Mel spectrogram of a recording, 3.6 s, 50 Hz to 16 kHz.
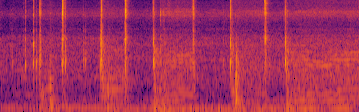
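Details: Maruti Suzuki Alto 800 power window after the switch contact was repaired, ignition on: clicks from the switch, then a smooth, even motor whir as the glass goes down and up with no grinding or binding. The window now works properly.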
